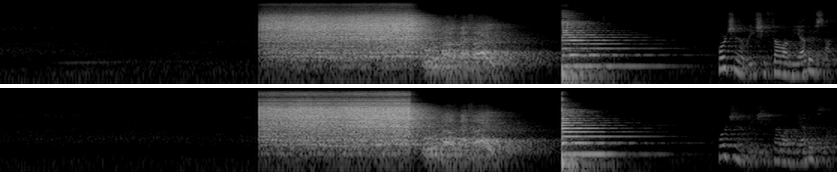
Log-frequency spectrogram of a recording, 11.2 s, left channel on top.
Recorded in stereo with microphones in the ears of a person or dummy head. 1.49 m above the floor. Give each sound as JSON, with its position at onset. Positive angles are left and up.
{"t": 3.4, "sound": "hammering", "side_deg": -50, "distance_m": 0.7}
{"t": 5.6, "sound": "a shout", "side_deg": -5, "distance_m": 0.8}
{"t": 7.5, "sound": "a guitar", "side_deg": -45, "distance_m": 0.6}
{"t": 9.6, "sound": "a woman speaking", "side_deg": 65, "distance_m": 0.5}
